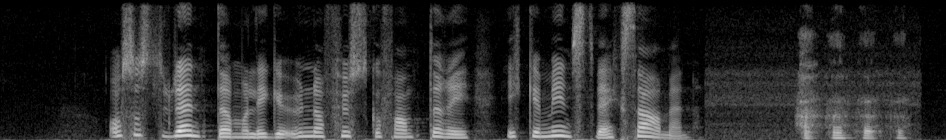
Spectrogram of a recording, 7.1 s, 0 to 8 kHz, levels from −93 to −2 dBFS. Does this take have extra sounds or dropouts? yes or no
yes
